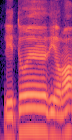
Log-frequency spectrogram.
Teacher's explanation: ലിതുൻദിറ റായിന് പൂർണ്ണമായ തഫ്ഹീം കൊടുത്ത് തടിപ്പിക്കണം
